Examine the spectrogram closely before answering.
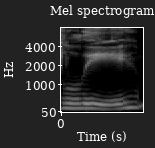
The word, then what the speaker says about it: Leigh: I was like, is it Lay or Lee? I always say it wrong because it's spelled like Ashley. Like, when someone's like, my name's Ashley. No, it's spelled like Lee.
